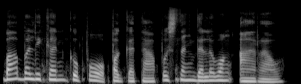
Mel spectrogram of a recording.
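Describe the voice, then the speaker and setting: A woman's voice: fairly low pitch, lively intonation, normal speed, darkish tone, no room sound, studio quality, natural voice. Woman as a polite, determined young nanny. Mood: firm. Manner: respectful, careful, firm.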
